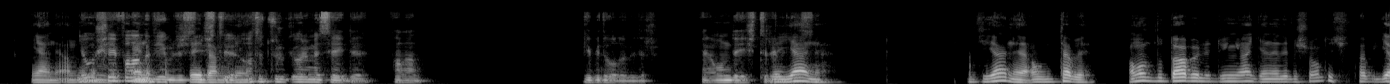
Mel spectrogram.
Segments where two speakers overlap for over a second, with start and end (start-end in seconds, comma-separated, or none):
0.8-2.7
